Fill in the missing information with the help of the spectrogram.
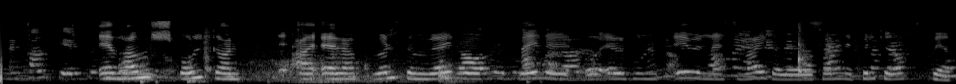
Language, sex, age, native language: Icelandic, male, 18-19, Icelandic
